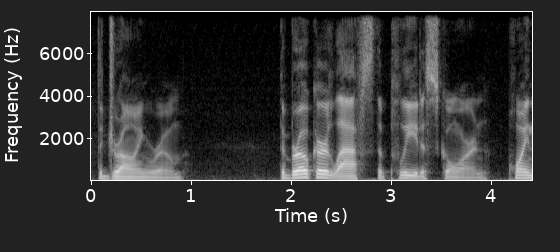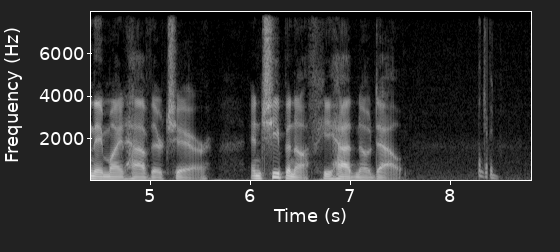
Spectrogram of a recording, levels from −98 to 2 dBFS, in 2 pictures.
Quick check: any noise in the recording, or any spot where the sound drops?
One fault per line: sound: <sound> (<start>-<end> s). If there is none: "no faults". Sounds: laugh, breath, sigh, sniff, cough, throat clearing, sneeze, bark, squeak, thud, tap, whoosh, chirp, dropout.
sound: chirp (8.3-8.5 s)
